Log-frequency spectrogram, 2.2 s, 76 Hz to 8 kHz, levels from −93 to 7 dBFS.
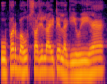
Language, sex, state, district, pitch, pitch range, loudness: Hindi, male, Uttar Pradesh, Shamli, 155 Hz, 145-160 Hz, -14 LUFS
